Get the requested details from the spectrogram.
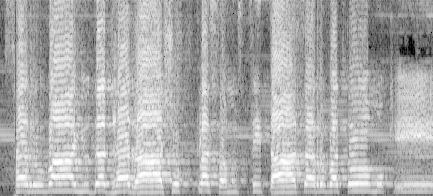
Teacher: ಸರ್ವಾಯುಧರ ಅಲ್ಲಿ ಡೌನ್ ಬಂತು, ದೀರ್ಘ ಬಂತು. ಶುಕ್ಲ ಅಲ್ಲಿ ಶಾರ್ಟ್ ಆಗಿ ಬರಬೇಕು, ಶುಕ್ಲ ಬರಬಾರ್ದು.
